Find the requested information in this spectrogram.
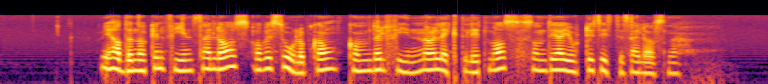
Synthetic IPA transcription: ʋiːhɑd̪ənɔkeːnfiːnsæɪloːsoːʋəsuːlɔpɡɑŋkʰɔmd̪ɛlfiːnn̩əoːlɛkt̪əlɪt̪meːɔssɔmd̪iːhɑːɾjʊʈ̚d̪iːsɪst̪əsæɪloːsn̩ə

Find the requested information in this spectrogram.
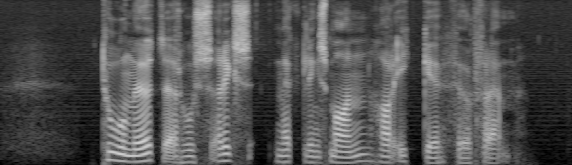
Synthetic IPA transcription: t̪ʰuːmøːt̪ʰə̰ɾhʊsɾɪks | mɛklɪŋsmɑnnn̩hɑːɾʔɪ̰kəføːʈfɾɛ̰m

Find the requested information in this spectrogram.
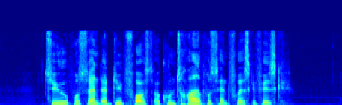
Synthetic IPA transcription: t͡sʰyːʊəpʰʁo̝sen̰d̥æɐd̥yːb̥d̥fʁɒ̽sd̥ɒ̽kʰɔ̽nt͡sʰʁaðˠʋəpʰʁo̝sen̰d̥fʁɛsɡ̥əfe̝sɡ̥

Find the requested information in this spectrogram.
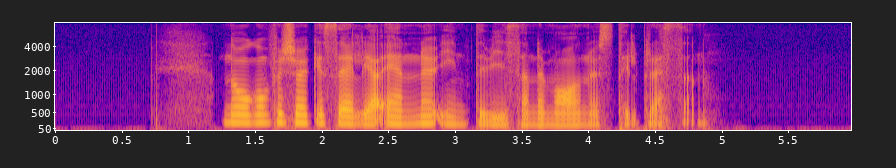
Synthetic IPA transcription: noːɡɔnfœʂøːkəʂɛlja̰ʔɛnːɵʔɪnt̪əviːsand̪əmɑːnɵ̰st̪ʰɪlpʰɾɛ̰sːə̰n

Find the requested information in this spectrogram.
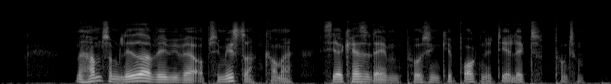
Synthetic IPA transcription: meɦɑ̈msɒ̽mle̝ːð̞ˠɐʋe̝ʋiʋæːɐʔɒ̽b̥t͡sʰimisd̥ɐkʰɒ̽mæ | siːɐkʰæs̬əd̥ɛ̰ɪn̩pʰɒ̽sinɡ̥eb̥ʁɔ̽ɡ̥nəd̥iælʔeɡ̥̚d̥pʰɔ̽ŋt͡sʰɔ̽m

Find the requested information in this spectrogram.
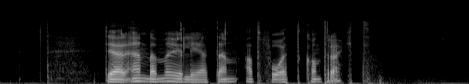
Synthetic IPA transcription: d̪̥ɛæɾʔɛnd̪amœjlɪheːt̪ənat̪foːɛt̪kʰɔnt̪ʰɾa̰kt̪

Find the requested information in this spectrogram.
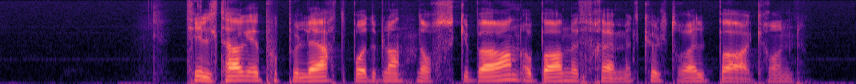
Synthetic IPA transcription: t̪ʰɪlt̪ʰɑːkəæːpʰʊpʉlæːʁt̪boːd̪əblɑnt̪nɔʁskəbɑːʁnʔoːbɑːʁnmeːfʁɛməd̪kʰʉlt̪ʉʁɛlbɑːk̚ɡʁʉn

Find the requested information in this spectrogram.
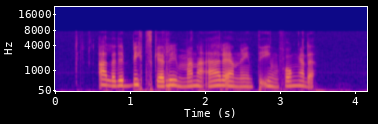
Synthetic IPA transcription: ʔalːad̪ɛbɪt̪skaɾʏmːaɳa̰ʔæɾɛnːɵɪnt̪ə̰ʔɪnfɔŋːad̪ə̰

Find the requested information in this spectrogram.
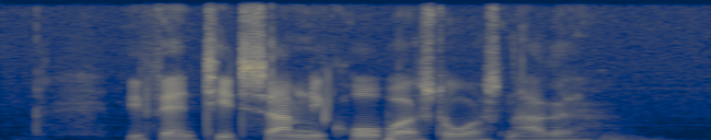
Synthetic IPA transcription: ʋifæn̰d̥̚t͡sʰid̥sɑ̈m̰n̩iɡ̥ʁub̥ɐɒsd̥o̝̰ɒsnɑ̈ɡ̥əə

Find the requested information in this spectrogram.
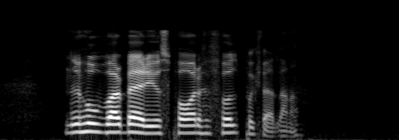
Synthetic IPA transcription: nʉ̟ːɦuːvaɾbæɾjʊspʰɑːɾəfœɾfɵlt̪̚pʰɔkʰvɛ̰lːa̰ɳa̰

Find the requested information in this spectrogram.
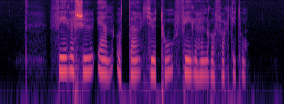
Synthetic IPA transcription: fiːɾəʃʉːʔeːnɔt̪əçʉːət̪ʰuːfiːʁəɦʉnd̪ʁəoːfœʁt̪ɪt̪ʰuː

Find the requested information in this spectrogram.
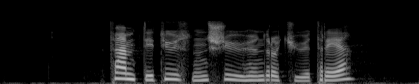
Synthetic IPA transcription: fɛmt̪ɪt̪ʰʉːsn̩ʃʉːhʉnd̪ɾəoːc͡çʉːət̪ʰɾeː

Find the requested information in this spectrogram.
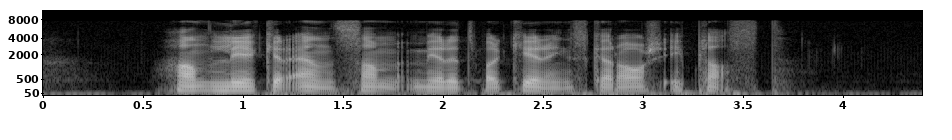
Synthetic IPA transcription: hanleːkəɾʔɛ̰nsamːeːd̪ɛt̪paɾkʰeːɾɪŋsɡaɾɑːʂɪ̰pʰla̰st̪

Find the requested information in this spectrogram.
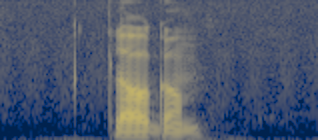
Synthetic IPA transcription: pʰlɑːɡɔm

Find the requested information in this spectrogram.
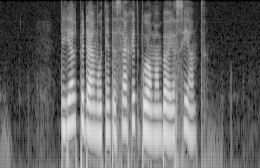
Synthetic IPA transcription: d̪̥ɛjɛlpəɖæɾɪmuːt̪ɪnt̪əsæːɾɧɪlt̪̚bɾɑːɔmːanbœɾjaʂeːnt̪

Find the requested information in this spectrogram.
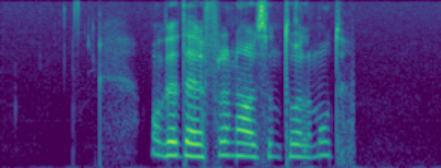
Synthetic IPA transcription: ɔd̪ɛæd̪æɾfœɾhanhɑːɾsɔnt̪ʰoːlamuːd̪

